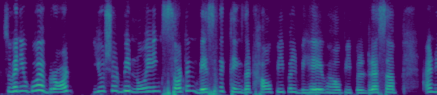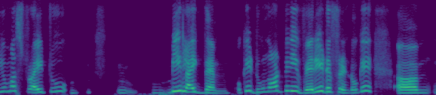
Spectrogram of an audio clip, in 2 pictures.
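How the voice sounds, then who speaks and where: A middle-aged woman with an Indian English accent lectures her students in a high voice. She explains point by point, often restarting and repeating her phrases. The recording is dry and dull, with a lo-fi sound. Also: no room sound. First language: Hindi. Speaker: teacher. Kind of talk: classroom lecture.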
